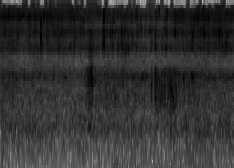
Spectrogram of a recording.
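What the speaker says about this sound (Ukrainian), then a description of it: "Зараз цибульку проливаємо." Water poured over onion beds in a vegetable garden gives a steady, close hiss of spray and droplets, with brief splashier bursts as it falls on soil and leaves.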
